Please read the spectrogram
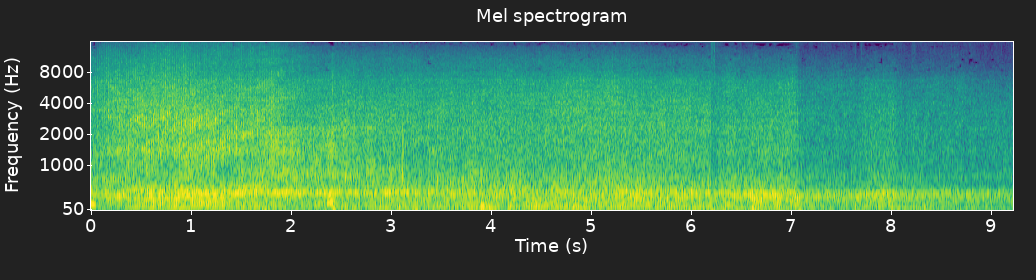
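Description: Several racing kart engines running at high revs as a group of karts passes along the track, loudest in the first two seconds and then fading steadily as they pull away.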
